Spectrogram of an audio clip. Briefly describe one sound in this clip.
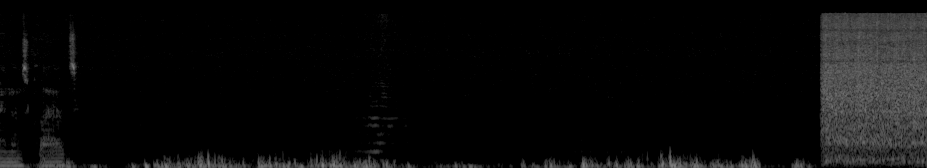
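Wind buffets in gusts outdoors.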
